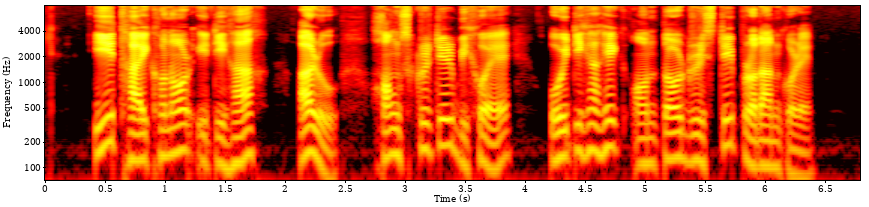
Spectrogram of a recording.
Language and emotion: Assamese, neutral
